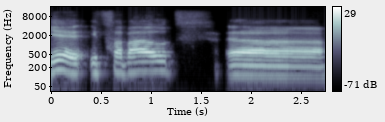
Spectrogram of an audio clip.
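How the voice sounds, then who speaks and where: This man's voice sits at a fairly low pitch. He speaks at a very slow pace against a quiet background. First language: Spanish. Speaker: film director. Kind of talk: interview Q&A. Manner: halting, many fillers.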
